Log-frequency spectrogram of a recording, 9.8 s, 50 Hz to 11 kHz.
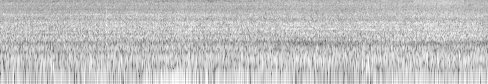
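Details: Ford E-350 van engine at idle: a steady, low idle with an uneven, lumpy shake and no clear tick. The rough idle sets no misfire code, and the cause is not pinned down.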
